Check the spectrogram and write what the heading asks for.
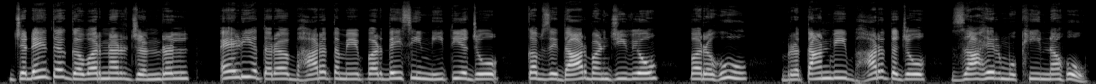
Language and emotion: Sindhi, neutral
